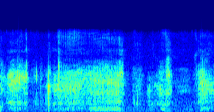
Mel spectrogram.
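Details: Bulldog and Chihuahua playing and rolling together indoors; rough, breathy growling bursts in close succession, some sharper snaps between them, in a small room.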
